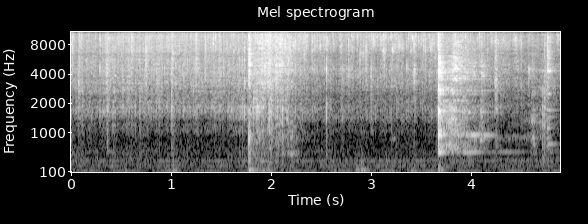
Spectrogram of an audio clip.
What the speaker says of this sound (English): Now I'm going to put some of my veggies in this same oil because you want the flavor of your sausage in this oil.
